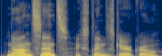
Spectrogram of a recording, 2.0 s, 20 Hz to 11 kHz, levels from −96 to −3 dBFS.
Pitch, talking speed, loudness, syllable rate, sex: 135 Hz, 120 wpm, -19 LUFS, 5.5 syllables/s, male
